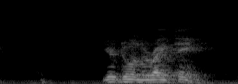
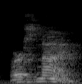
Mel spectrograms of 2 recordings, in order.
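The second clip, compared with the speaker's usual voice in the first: ordinary talk, nothing marked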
